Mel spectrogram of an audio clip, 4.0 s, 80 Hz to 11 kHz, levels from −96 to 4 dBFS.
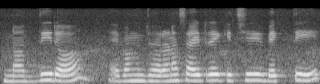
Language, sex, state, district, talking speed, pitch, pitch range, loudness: Odia, male, Odisha, Malkangiri, 90 wpm, 225 Hz, 210-235 Hz, -13 LUFS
